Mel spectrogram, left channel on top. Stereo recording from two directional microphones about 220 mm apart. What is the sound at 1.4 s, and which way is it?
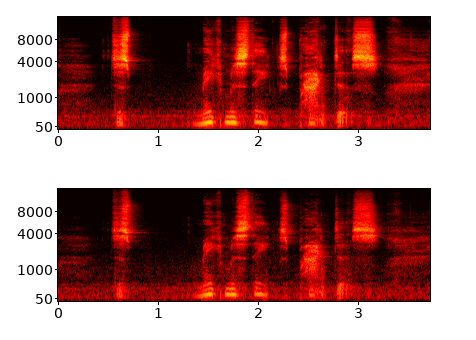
Speech, 25° left (ahead or behind).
